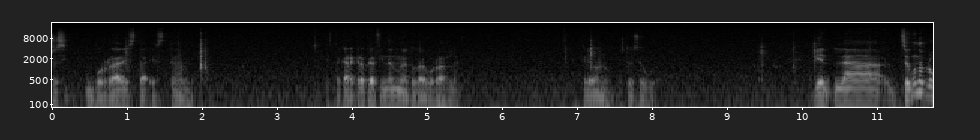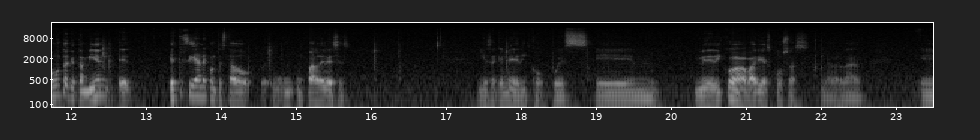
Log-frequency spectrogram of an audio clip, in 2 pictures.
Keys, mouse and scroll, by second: 0.9 shift+middle click, 1.8 shift+Tab, 2.4 scroll down 2, 2.6-3.7 middle drag, 5.2 click, 6.0 right click, 7.0 x, 8.2 click, 8.5 middle click, 9.4-9.8 shift+scroll down 2, 10.1 shift+middle click, 11.5 right click, 12.3 x, 12.8 click, 13.5-14.6 middle drag, 14.7-16.1 shift+middle drag, 16.4-18.8 shift+middle drag, 18.9 shift+scroll up 2, 19.2-21.8 shift+middle drag, 21.8 KP_3.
